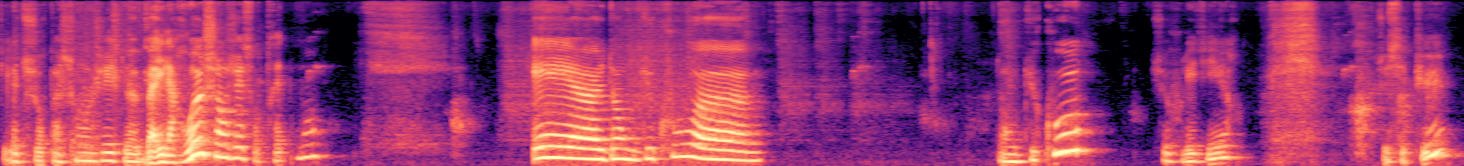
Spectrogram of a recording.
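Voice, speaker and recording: Middle-aged woman vlogger, casual rambling chat, low dark gravelly voice. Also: big pitch swings, takes it slowly, long pauses. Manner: rambling, many fillers, acts out quoted dialogue. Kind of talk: casual chat, retelling an appointment.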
